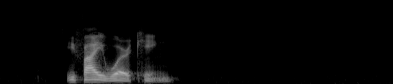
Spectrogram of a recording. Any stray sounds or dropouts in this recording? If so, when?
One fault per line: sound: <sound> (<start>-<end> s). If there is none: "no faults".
no faults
